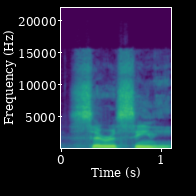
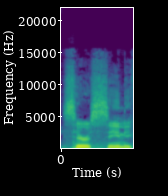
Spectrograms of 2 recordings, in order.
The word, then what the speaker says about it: Saracini: if I've heard your last name out loud sarasini sarasini cuz I was typing it wrong and I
